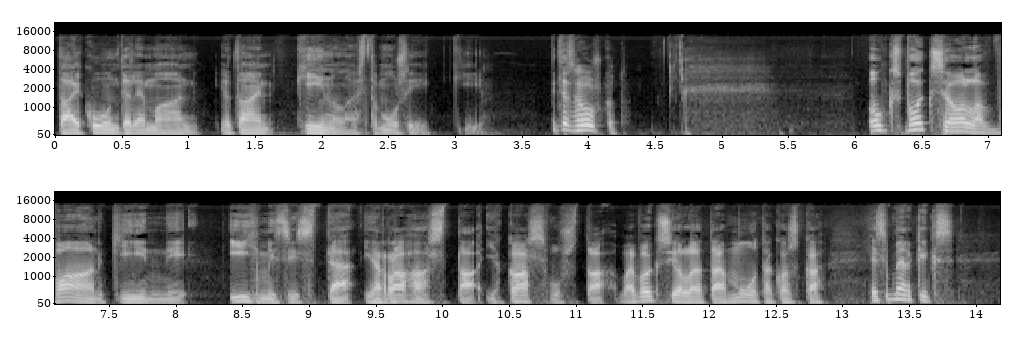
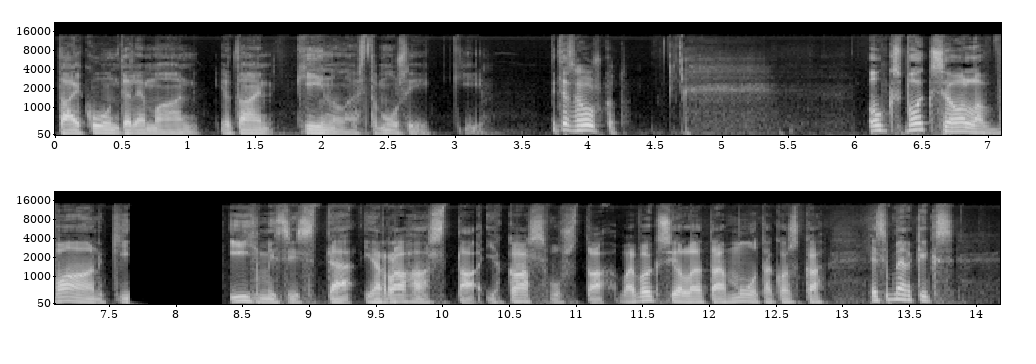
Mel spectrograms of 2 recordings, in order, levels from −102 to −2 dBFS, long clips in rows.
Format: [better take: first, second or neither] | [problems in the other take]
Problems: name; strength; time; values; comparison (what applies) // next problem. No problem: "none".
first | audio cutting out; at 7.5 s for 0.5 s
